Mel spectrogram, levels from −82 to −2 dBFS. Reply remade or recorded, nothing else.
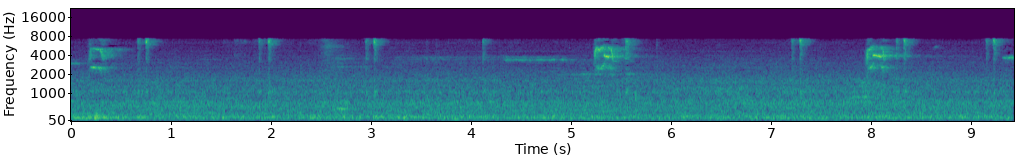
remade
